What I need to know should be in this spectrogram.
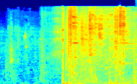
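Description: A gunshot fires with a loud, sharp crack.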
